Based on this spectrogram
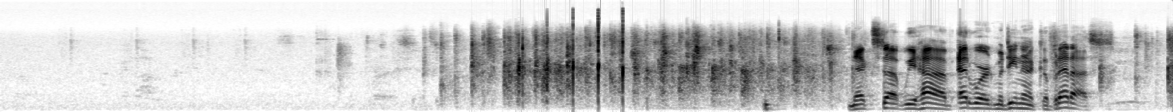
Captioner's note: applause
